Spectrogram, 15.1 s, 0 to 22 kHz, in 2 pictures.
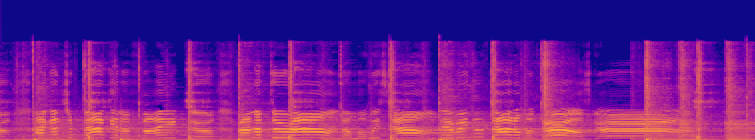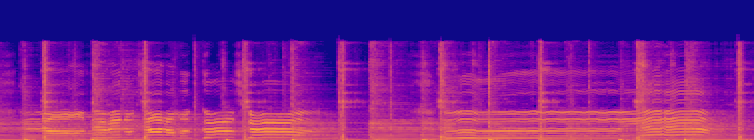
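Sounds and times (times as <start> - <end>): woman singing: 0.0 - 11.0, 11.6 - 15.0
strummed acoustic guitar: 0.0 - 15.0.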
